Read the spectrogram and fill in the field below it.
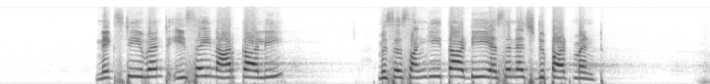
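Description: A group of young women sings through loudspeakers outdoors.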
